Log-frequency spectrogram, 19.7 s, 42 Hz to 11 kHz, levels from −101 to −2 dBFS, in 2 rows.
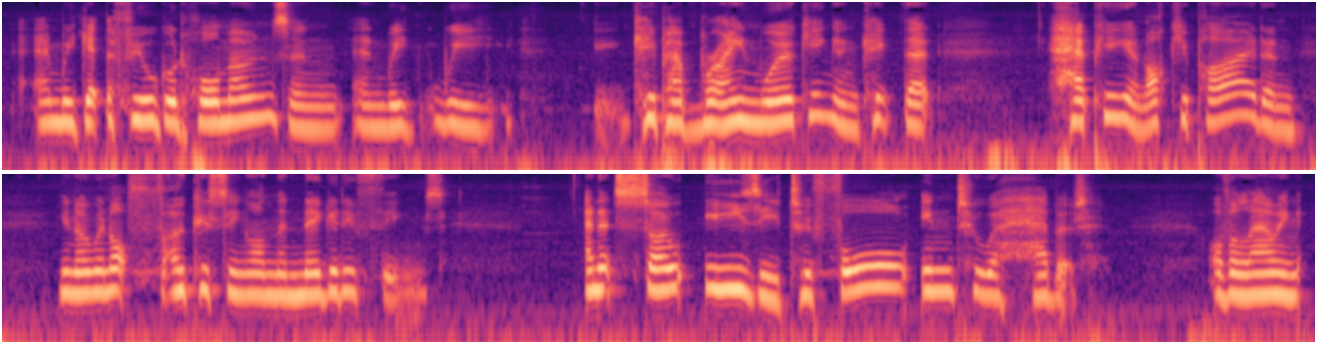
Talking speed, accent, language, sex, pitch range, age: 125 wpm, Australian, English, female, 175-215 Hz, 50-69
